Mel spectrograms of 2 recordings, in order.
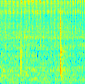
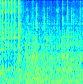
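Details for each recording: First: Bike build, front derailleur adjustment, chain on innermost chainring and rear cog while pedaling: light continuous hissy scrape with faint ticks, gone after backing the cage off. Front derailleur cage rubbing on chain. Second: New bike build, front derailleur adjusted close with rubbing backed out: a few quick ratcheting clicks, then soft even whirr of chain over sprockets, no rubbing; normal drivetrain noise.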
